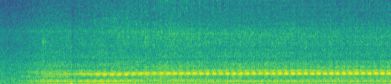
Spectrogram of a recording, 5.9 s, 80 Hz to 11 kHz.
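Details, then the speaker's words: 2015 Chevy Tahoe LT air suspension: both rear air shocks have brittle, cracked rubber from Arizona heat and won't hold pressure, so the compressor hums and whirs nonstop without cycling off, risking burnout. "one of the biggest indications that this is going on is when you hear the compressor run over and over and over like this"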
